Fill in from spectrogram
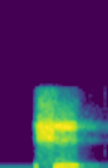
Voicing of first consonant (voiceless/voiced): voiceless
